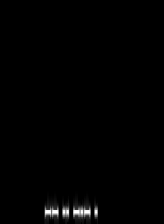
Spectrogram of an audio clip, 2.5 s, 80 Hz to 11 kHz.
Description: Morse code, heard as a keyed tone, about 43 wpm, 700 Hz. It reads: MIKE
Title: USA Common Names - Max 4 Letters - 45wpm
